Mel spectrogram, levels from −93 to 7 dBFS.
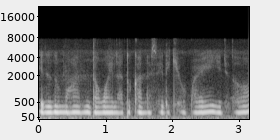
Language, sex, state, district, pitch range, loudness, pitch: Nagamese, female, Nagaland, Kohima, 170-175 Hz, -16 LUFS, 170 Hz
